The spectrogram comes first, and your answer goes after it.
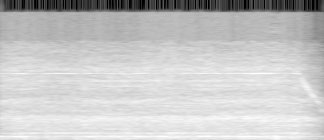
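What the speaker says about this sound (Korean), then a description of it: "진공청소기 등 이용해서" Loud, constant whine of a vacuum cleaner running close by while it cleans the heat exchanger of a Winix tumble dryer, steady throughout with no speech.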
